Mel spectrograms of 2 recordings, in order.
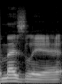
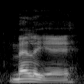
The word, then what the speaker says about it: Meslier: the silent s for meslier has come from mr p who has kindly pointed out to me that apparently the s is silent so i've sort of toyed with saying melee and not pronouncing this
